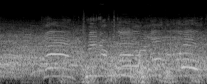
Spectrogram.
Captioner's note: audience cheers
